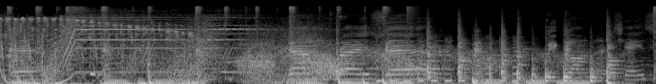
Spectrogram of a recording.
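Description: Reggae sound-system mix music with heavy bass, overlaid with electronic effects that glide in pitch, one sweeping down and one sweeping up. A reggae groove with regular drum strokes takes over near the end.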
